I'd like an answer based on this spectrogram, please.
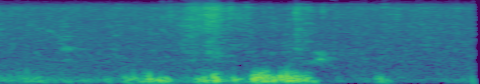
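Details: Goat kid suffering from a cold and cough: a quick run of low, rough, husky coughing bursts packed into under a second, the loudest near the end, then falling quiet with faint background hiss.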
